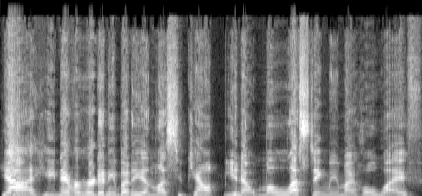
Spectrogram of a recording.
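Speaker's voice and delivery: dripping with very heavy sarcasm. Retelling a reply to their mother during an argument, re-enacting a sarcastic reply. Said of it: "I very sarcastically replied".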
